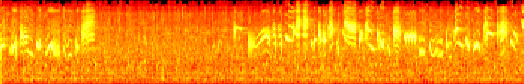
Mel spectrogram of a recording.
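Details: Garden warbler (Sylvia borin) singing: a fast, rich warbling phrase of mixed chirps, a silent gap of about two seconds, then a longer run of varied, scratchy and sweet notes.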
